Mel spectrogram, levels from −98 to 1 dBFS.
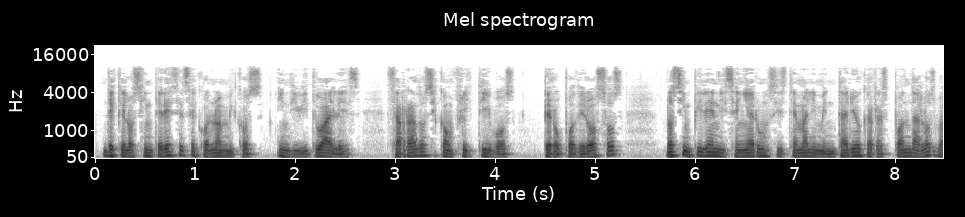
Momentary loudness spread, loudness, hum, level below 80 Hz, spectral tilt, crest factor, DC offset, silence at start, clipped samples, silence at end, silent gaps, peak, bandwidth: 6 LU; -27 LUFS; none; -58 dBFS; -8 dB/octave; 18 dB; under 0.1%; 0.1 s; under 0.1%; 0 s; none; -8 dBFS; 10.5 kHz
